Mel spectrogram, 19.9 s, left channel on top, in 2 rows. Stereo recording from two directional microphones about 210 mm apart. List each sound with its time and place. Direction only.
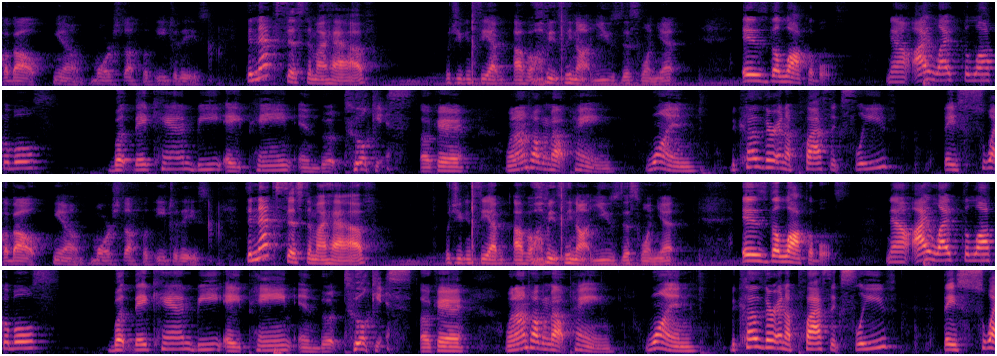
0.0 s speech: 50° right (ahead or behind); by 3.6 s 30° right (ahead or behind)
4.7 s speech: 30° right (ahead or behind)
